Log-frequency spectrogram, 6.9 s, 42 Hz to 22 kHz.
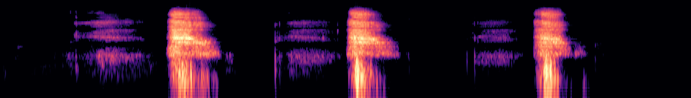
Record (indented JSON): {
  "exhalation_length": "6.9 s",
  "exhalation_amplitude": 30581,
  "exhalation_signal_mean_std_ratio": 0.29,
  "survey_phase": "beta (2021-08-13 to 2022-03-07)",
  "age": "18-44",
  "gender": "Female",
  "wearing_mask": "No",
  "symptom_runny_or_blocked_nose": true,
  "symptom_headache": true,
  "smoker_status": "Ex-smoker",
  "respiratory_condition_asthma": false,
  "respiratory_condition_other": false,
  "recruitment_source": "Test and Trace",
  "submission_delay": "1 day",
  "covid_test_result": "Positive",
  "covid_test_method": "RT-qPCR"
}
